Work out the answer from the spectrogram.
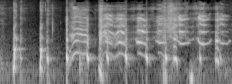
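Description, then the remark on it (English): A quick series of sharp, voiced hiccup-like gulps from a woman, about ten in three seconds, fairly loud, with a squeaky pitched edge and no talking. “She got hiccups.”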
